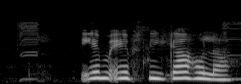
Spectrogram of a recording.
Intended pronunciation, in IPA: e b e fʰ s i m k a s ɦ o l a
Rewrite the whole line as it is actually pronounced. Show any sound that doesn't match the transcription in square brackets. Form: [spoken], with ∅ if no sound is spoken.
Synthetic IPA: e [m] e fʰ s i [∅] k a [∅] ɦ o l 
